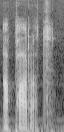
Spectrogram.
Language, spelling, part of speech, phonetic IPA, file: Polish, aparat, noun, [aˈparat], Pl-aparat.ogg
